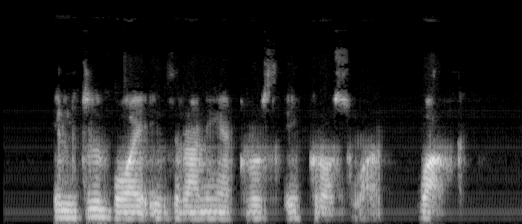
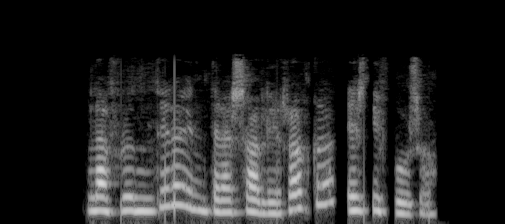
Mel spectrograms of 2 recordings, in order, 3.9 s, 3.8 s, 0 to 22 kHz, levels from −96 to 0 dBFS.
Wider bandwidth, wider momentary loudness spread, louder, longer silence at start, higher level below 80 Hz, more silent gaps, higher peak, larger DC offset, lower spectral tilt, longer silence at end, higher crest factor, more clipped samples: first, 8.6 kHz vs 7.8 kHz; about the same, 9 LU vs 9 LU; first, -21 LUFS vs -26 LUFS; second, 0.4 s vs 0.65 s; about the same, -64 dBFS vs -68 dBFS; second, none vs 2.52-2.60 s, 2.92-2.96 s; first, -2 dBFS vs -10 dBFS; neither; first, -7.5 dB/octave vs -6 dB/octave; about the same, 0.55 s vs 0.5 s; about the same, 20 dB vs 18 dB; neither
